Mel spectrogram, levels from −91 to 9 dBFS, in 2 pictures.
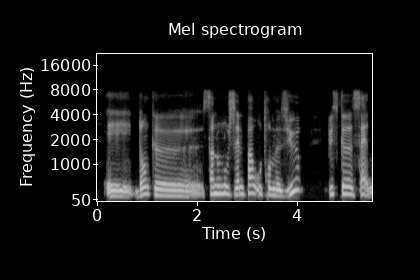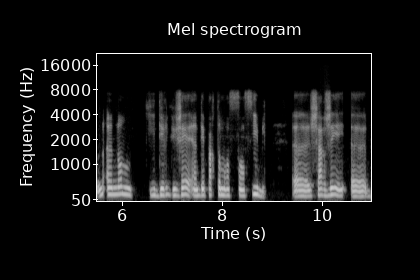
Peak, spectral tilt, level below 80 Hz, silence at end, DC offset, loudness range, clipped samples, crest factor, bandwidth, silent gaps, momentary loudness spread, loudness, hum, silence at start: -4 dBFS; -6.5 dB/octave; -66 dBFS; 0 s; under 0.1%; 1 LU; under 0.1%; 16 dB; 8.2 kHz; none; 6 LU; -20 LUFS; none; 0.15 s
